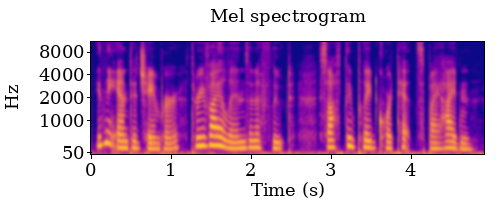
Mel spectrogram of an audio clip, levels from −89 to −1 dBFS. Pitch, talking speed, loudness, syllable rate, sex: 205 Hz, 160 wpm, -18 LUFS, 4.9 syllables/s, female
